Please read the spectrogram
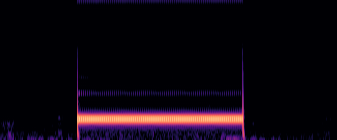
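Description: Telephone ringback tone heard on the caller's end: one steady, two-second ring that starts about a second in and cuts off cleanly, the sign that the called phone is ringing.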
